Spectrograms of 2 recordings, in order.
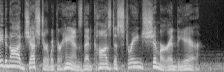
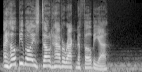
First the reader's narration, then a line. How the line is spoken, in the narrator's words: gave another laugh and said in a mocking tone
